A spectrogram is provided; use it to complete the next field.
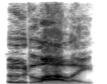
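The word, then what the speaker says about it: Oo-De-Lally: The next one I've got is from Robin Hood, and that is Oodalali, the opening theme from Robin Hood. Oodalali, dolly, golly, what a It's day. Oodalali. Oodalali. Not Oodalati.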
